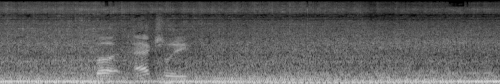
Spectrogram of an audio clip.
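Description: Duramax diesel swapped into a Cadillac Escalade idling with full exhaust, a steady low rumble throughout while someone briefly talks over it.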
